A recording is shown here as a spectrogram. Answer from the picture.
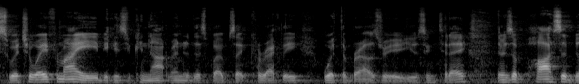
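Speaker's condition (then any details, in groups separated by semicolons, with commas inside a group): No condition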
